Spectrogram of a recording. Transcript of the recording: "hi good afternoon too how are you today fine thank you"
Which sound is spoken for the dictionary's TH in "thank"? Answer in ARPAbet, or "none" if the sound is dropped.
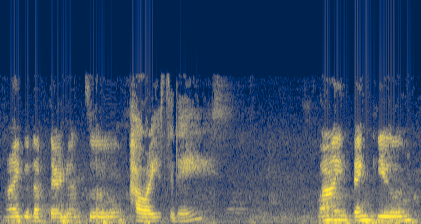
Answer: T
